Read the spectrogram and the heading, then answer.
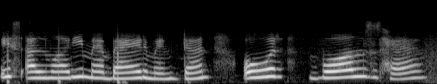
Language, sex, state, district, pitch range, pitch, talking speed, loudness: Hindi, female, Uttar Pradesh, Lalitpur, 280-335 Hz, 300 Hz, 95 wpm, -14 LUFS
